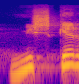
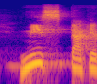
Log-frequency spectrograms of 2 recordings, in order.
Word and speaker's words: মিস্ক: এটা একটু ব্যাখ্যা নেন মিস কাকে বলে মৃগনাভি মিস কি মিস্ক মিস্ক যেটার আপনারা বাংলায় ভুল উচ্চারণ করেন মেশক বলেন মেশক মিস্ক উচ্চারণটা কি বুখারী শরীফে এসেছে রাসূল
